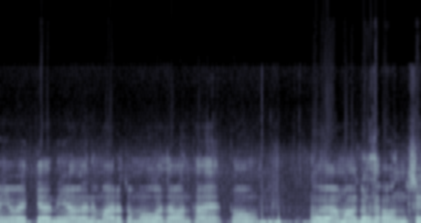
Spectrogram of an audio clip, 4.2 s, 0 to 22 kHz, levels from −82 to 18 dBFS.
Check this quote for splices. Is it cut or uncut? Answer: cut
